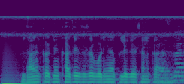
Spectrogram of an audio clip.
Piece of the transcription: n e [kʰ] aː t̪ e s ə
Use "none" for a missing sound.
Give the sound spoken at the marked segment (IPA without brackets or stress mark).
kʰ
